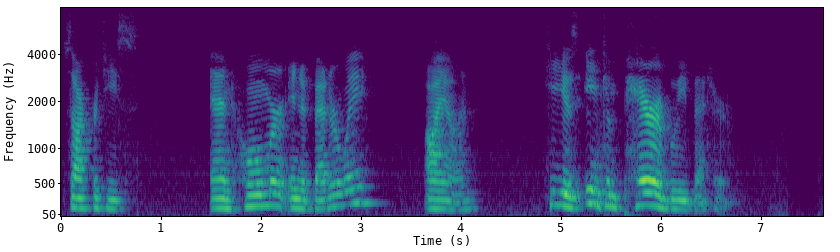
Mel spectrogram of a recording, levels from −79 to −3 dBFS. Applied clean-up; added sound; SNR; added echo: none; none; none; none.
